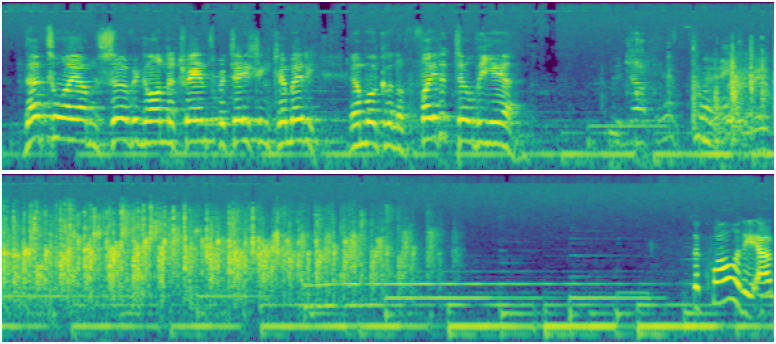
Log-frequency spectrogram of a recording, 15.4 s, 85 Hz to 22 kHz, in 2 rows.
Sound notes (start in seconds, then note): 6.1 applause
